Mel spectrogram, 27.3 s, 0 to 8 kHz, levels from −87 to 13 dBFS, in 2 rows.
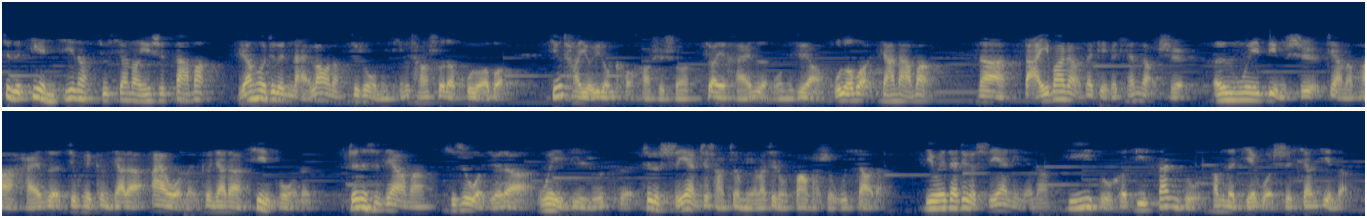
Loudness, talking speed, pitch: -21 LUFS, 325 characters per minute, 135 Hz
